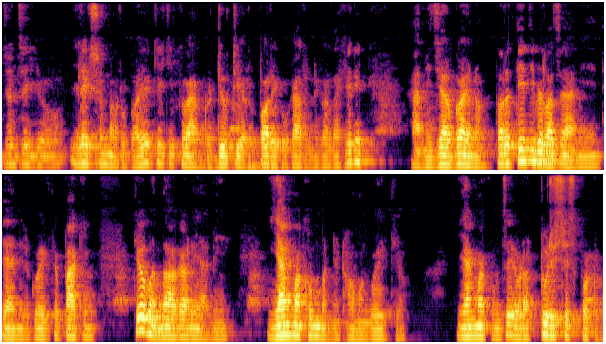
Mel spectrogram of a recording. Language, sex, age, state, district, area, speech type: Nepali, male, 45-60, West Bengal, Kalimpong, rural, spontaneous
